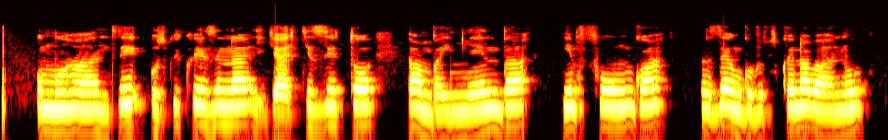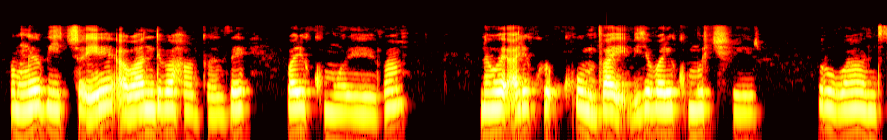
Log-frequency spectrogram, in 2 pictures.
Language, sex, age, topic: Kinyarwanda, female, 18-24, government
